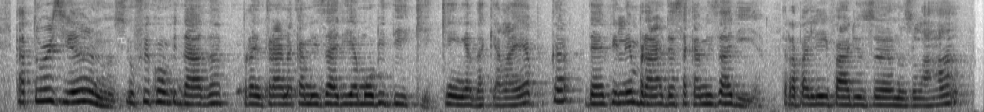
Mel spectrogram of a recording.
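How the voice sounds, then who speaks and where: Ordinary pitch variation at a fairly slow pace, with noticeable background noise. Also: woman, fairly high pitch for a woman, hardly any pauses. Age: 70s. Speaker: retired teacher. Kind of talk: personal testimony. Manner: some hesitations and repeated words.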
